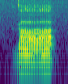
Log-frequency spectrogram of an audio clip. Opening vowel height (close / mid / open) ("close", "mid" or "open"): open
